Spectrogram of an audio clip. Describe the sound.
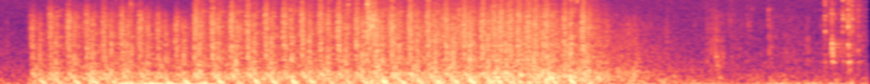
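Shotgun gunfire in a video game: a fast, dense run of many shots lasting about three seconds, then a few scattered bangs as it trails off, fairly quiet overall.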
